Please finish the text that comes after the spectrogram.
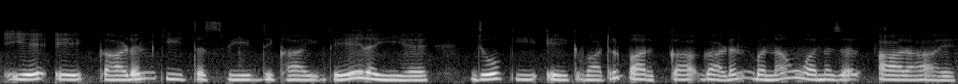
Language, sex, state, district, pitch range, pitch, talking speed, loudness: Hindi, female, Rajasthan, Jaipur, 210-235 Hz, 220 Hz, 130 wpm, -15 LUFS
